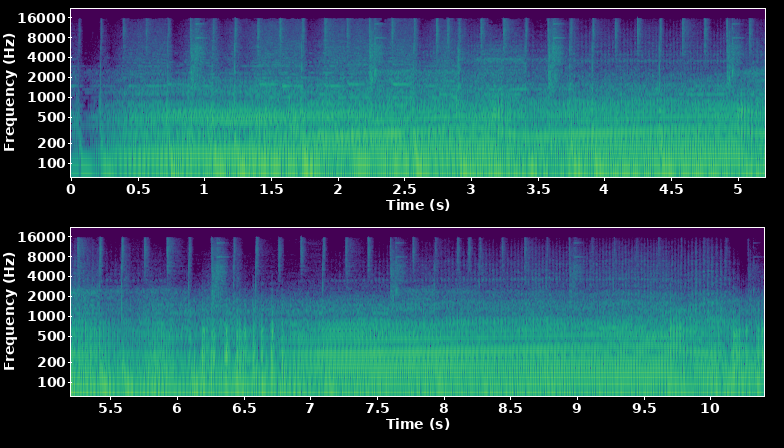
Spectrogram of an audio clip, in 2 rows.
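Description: Audi RS6 Avant Performance's twin-turbo V8 accelerating, revs climbing steadily and dropping with an upshift about three seconds in, another about five seconds in, and a third near the end.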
